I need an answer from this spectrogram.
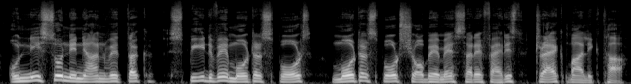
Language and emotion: Urdu, neutral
